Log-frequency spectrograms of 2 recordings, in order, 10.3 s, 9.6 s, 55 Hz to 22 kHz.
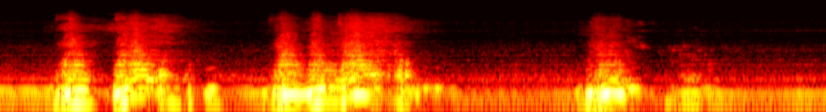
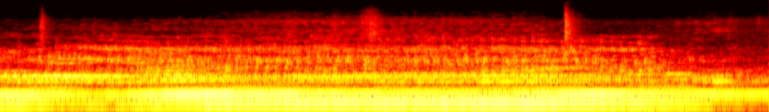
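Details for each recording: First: BMW 335i with CTS turbos after rebuild (new rod bearings, timing chain, gaskets), transmission swapped, revved above 3,000 rpm: uneven shaky blips at the top; suspected misfire, later traced to a failing DME. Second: BMW 335i first start after engine work (new rod bearings, timing chain, oil chain, valve cover gasket, relubed cams): smooth, steady idle with an even low drone and no ticking, much better than the heavy ticking before; it may misfire above 3,000 rpm.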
